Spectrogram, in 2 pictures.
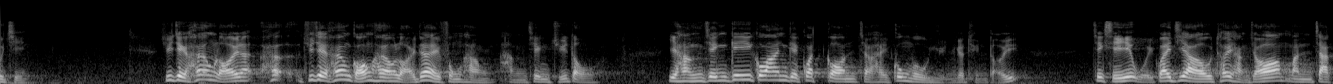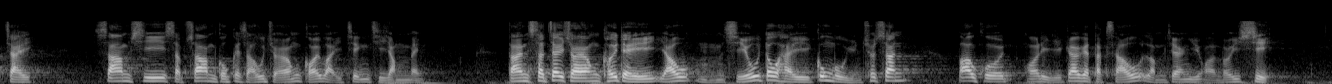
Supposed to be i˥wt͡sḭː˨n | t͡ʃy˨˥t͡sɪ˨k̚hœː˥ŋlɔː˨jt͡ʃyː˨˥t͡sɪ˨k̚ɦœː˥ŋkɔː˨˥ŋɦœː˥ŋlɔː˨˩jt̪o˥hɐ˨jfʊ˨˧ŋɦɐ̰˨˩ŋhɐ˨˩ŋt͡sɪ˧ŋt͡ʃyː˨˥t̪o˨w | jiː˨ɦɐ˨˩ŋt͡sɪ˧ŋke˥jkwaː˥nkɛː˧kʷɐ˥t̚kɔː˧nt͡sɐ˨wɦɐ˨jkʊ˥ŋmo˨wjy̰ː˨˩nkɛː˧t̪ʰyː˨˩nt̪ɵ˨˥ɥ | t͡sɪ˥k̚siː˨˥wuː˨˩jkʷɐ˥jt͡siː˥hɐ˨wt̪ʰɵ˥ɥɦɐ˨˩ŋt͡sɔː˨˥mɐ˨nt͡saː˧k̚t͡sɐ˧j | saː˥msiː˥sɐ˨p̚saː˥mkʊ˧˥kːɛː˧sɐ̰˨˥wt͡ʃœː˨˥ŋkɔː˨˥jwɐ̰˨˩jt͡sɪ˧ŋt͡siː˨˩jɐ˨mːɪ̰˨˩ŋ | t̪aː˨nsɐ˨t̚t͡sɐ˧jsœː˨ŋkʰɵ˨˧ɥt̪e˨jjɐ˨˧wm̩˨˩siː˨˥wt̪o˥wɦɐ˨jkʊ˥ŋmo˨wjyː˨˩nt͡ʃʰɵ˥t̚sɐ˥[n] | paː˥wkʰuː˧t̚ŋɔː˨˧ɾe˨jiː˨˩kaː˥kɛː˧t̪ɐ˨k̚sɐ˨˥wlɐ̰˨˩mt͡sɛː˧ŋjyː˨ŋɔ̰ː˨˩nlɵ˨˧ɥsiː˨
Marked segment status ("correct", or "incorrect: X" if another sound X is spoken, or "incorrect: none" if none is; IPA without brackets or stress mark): correct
